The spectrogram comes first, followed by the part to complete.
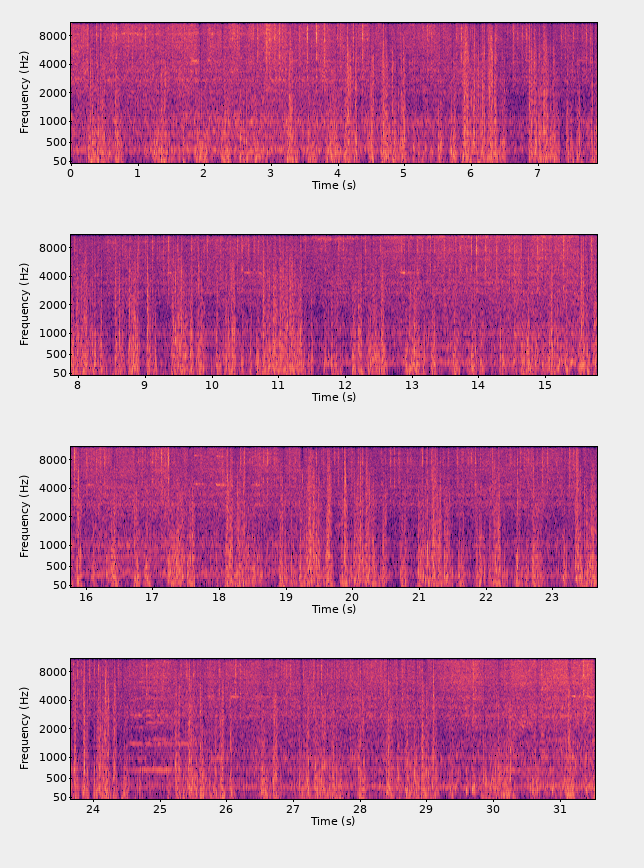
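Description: Passenger train running along the track, heard from inside the carriage: a continuous, dense rattle of wheels and carriage on the rails, with a steady low tone at the start and again near the end.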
